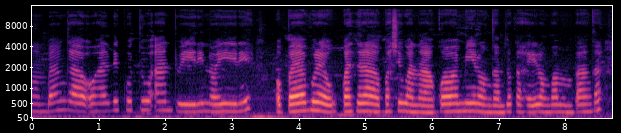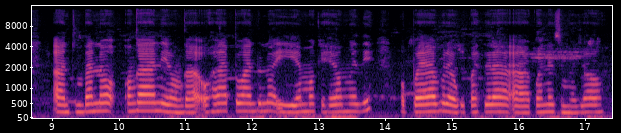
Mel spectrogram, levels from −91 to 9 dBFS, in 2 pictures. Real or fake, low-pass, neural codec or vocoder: real; 14.4 kHz; none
